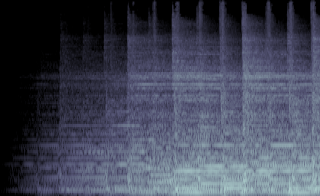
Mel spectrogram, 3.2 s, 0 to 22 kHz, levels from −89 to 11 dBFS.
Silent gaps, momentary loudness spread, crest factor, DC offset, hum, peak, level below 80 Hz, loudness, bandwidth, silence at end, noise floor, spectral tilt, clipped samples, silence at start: none; 17 LU; 18 dB; under 0.1%; none; -2 dBFS; -38 dBFS; -19 LUFS; over 20 kHz; 0 s; -56 dBFS; -6 dB/octave; under 0.1%; 0.6 s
